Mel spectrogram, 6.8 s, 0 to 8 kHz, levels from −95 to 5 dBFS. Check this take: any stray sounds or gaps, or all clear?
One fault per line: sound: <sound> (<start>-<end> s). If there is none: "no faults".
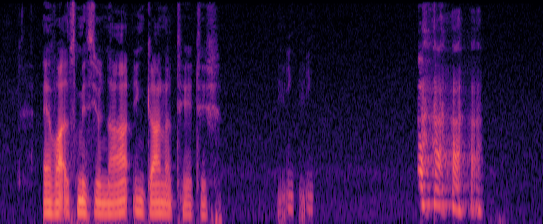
sound: laugh (3.5-3.9 s)
sound: laugh (5.2-6.1 s)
